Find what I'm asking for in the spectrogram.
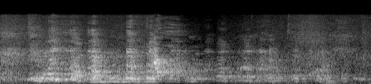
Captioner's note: audience laughter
